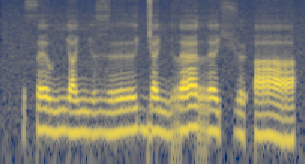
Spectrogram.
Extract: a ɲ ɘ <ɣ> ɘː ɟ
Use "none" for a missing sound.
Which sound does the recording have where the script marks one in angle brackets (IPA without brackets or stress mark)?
ɣ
